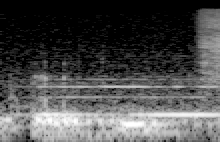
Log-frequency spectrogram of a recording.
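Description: A faint, steady tone with a few overtones, held from just after the start to the end.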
